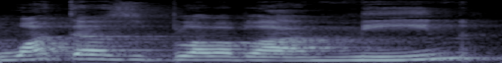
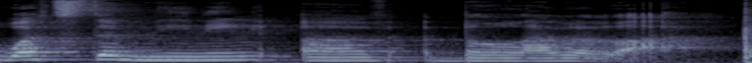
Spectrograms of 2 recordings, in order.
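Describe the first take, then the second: First: Slow, clear model sentence; slow template. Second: Slow, clear alternate form; slow template. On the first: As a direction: present the pattern slowly. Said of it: "Então". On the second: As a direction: give the second pattern slowly. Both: Shown as a demonstration.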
